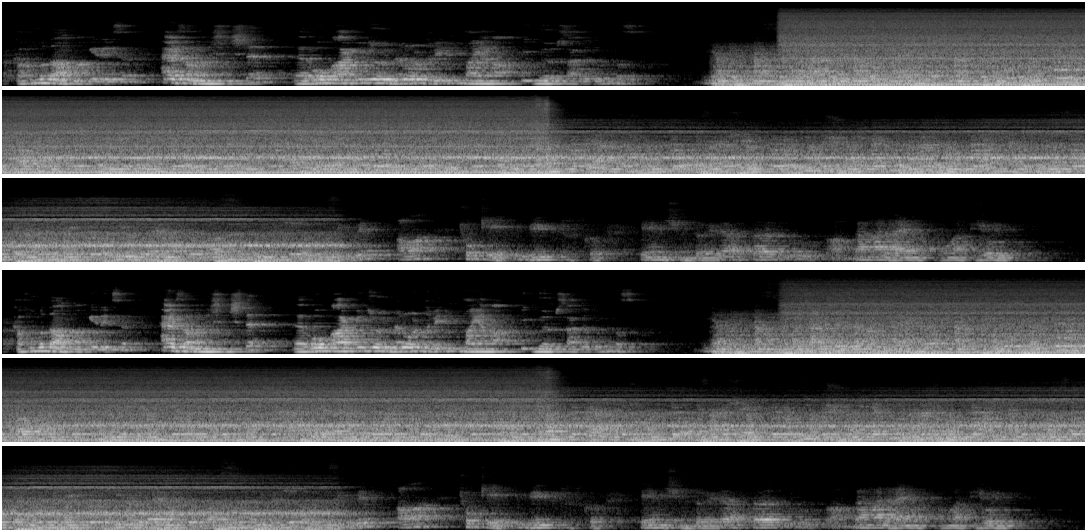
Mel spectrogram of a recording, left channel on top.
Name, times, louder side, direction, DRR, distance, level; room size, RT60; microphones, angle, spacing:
voice 1, 0.1-1.3 1.6-2.6 2.9-6.3, right 2 dB, 60° right, 1 dB, 0.4 m, -22 dB
voice 2, 7.0-9.4 9.8-18.4 18.7-22.5 22.8-25.9 26.2-31.7, right 1 dB, ahead, -6 dB, 0.8 m, -29 dB
sound 1, 7.1-25.0, left 1 dB, 30° left, 0.9 m, -21 dB
sound 2, 7.7-16.3, left 4 dB, 65° left, 0.4 m, -26 dB
2.8 x 2.0 x 3.7 m, 1.3 s
head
